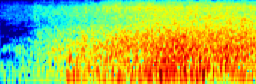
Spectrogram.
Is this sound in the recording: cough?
no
